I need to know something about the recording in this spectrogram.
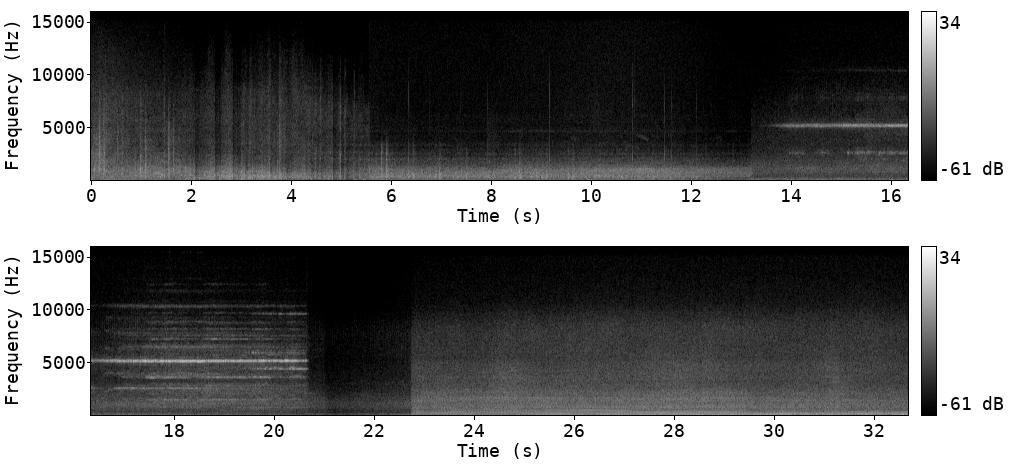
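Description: Diesel multiple-unit trains passing: first a rumble with rapid wheel clicks over the rail joints. After that a high wheel squeal builds and is loudest a little past halfway, then breaks off. After a brief dip, a steady low diesel engine drone follows.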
